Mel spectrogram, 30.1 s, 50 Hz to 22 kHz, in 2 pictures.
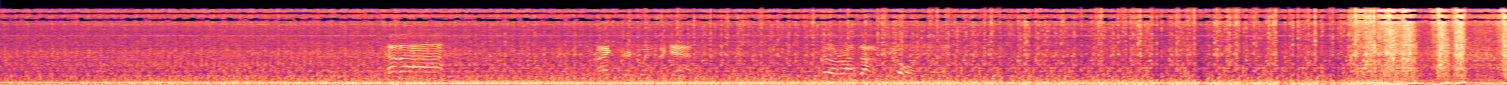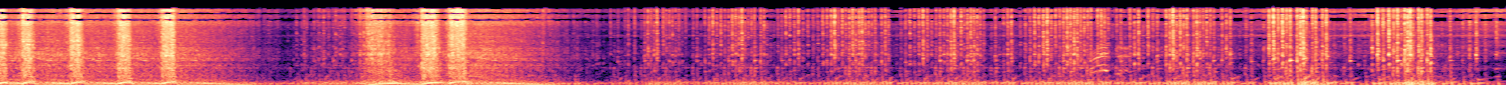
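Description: The 1957 Plymouth Belvedere's engine running, held on the throttle by hand at the carburetor. About fourteen seconds in it is revved up and down a few times and nearly dies, then runs on more quietly and unevenly. It is being kept alive on a carburetor with a bad needle and seat that lets fuel pour over.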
